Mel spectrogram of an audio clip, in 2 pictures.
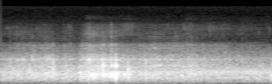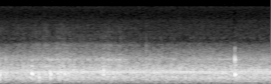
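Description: Steady rush of flowing river water, with a few small clicks and a brief louder rustle about a second in.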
